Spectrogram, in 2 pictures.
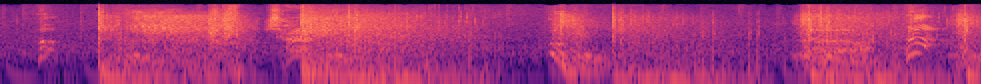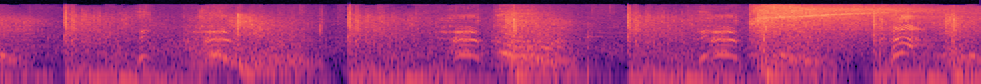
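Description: Punches and kicks land with heavy thuds and cracks, over and over.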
